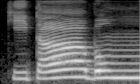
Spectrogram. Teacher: تا پہ جو ہے وہ کھڑی زبر ہے تو یہ بھی 2 کاؤنٹس کا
